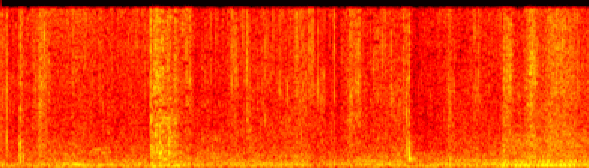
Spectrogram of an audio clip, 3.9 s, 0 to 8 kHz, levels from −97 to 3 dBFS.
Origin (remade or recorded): recorded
